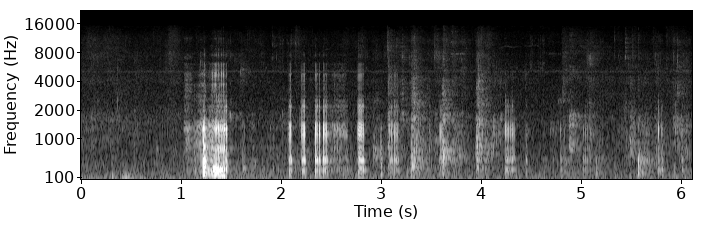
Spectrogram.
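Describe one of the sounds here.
A dog eats noisily from a metal bowl, chewing wetly.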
